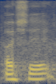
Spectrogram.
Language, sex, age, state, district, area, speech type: Goan Konkani, male, 18-30, Goa, Quepem, rural, spontaneous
